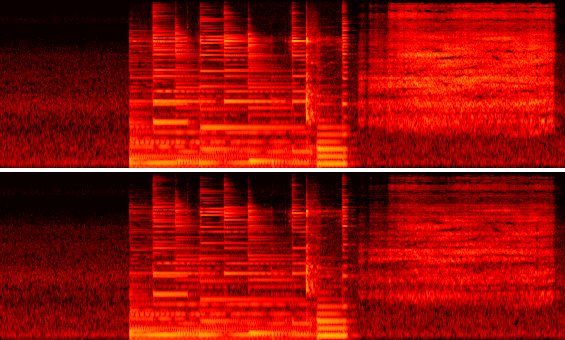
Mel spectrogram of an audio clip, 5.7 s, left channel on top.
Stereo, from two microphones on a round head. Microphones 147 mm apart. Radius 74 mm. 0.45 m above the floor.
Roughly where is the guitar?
Centre.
